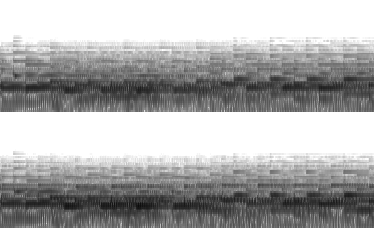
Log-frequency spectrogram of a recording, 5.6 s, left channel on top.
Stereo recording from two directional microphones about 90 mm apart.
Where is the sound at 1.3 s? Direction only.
25° right (ahead or behind).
